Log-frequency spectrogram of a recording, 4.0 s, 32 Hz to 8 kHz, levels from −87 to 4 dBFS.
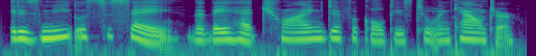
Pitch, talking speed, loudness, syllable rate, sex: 170 Hz, 180 wpm, -19 LUFS, 4.8 syllables/s, female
